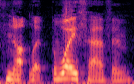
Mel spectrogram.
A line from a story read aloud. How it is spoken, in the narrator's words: said the old man, and laughed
